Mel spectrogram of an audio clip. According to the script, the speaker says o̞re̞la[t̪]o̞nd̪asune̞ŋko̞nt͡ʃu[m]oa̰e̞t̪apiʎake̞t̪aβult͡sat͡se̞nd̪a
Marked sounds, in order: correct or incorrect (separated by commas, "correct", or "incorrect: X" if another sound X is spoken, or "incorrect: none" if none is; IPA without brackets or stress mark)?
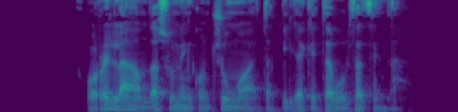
incorrect: none, correct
